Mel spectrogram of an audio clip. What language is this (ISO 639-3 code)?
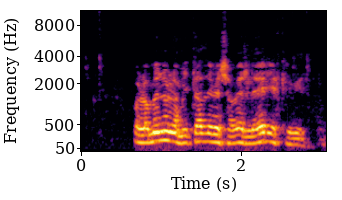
spa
